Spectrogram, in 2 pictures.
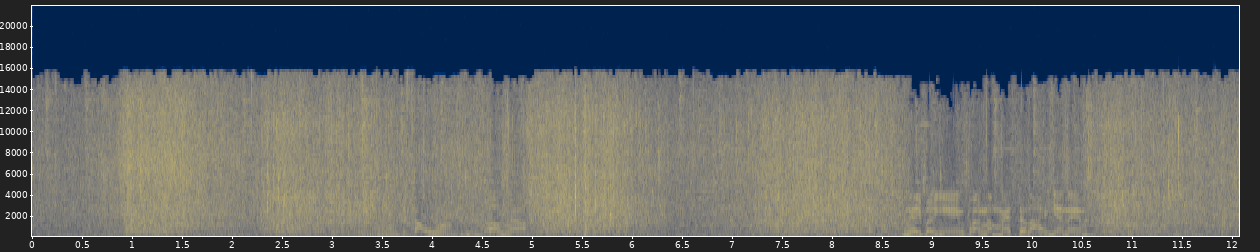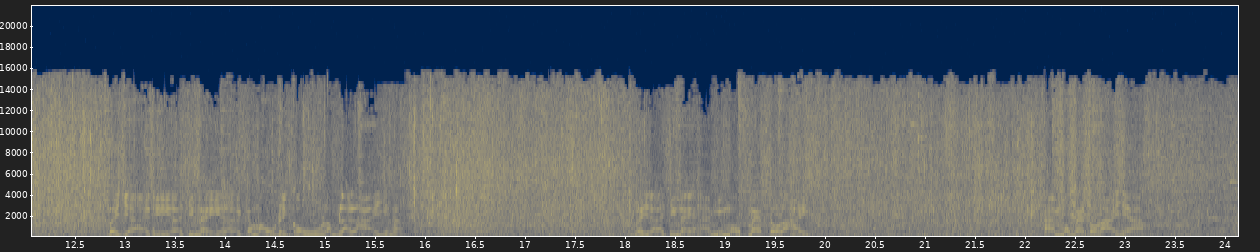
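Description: Wind blows across open water.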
